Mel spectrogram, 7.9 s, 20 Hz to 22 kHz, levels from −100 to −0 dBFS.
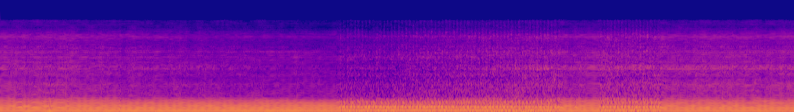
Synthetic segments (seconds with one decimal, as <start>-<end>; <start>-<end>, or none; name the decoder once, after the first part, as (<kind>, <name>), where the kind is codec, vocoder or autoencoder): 0.0-3.4 (vocoder, Vocos); 5.6-6.0; 6.6-7.9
